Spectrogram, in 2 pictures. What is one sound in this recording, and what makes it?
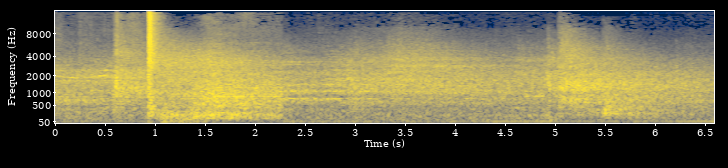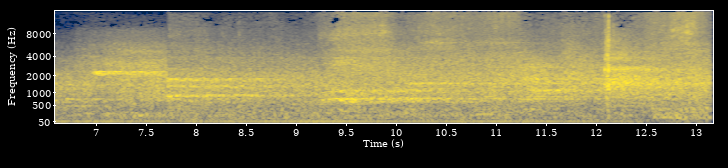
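Hockey sticks and a puck clack sharply.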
